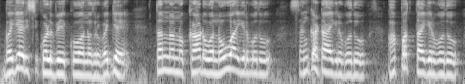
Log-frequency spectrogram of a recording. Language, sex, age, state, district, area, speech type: Kannada, male, 30-45, Karnataka, Bellary, rural, spontaneous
